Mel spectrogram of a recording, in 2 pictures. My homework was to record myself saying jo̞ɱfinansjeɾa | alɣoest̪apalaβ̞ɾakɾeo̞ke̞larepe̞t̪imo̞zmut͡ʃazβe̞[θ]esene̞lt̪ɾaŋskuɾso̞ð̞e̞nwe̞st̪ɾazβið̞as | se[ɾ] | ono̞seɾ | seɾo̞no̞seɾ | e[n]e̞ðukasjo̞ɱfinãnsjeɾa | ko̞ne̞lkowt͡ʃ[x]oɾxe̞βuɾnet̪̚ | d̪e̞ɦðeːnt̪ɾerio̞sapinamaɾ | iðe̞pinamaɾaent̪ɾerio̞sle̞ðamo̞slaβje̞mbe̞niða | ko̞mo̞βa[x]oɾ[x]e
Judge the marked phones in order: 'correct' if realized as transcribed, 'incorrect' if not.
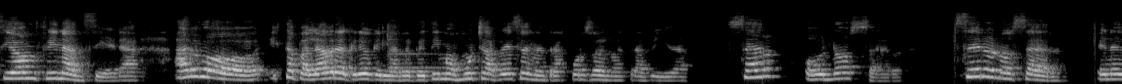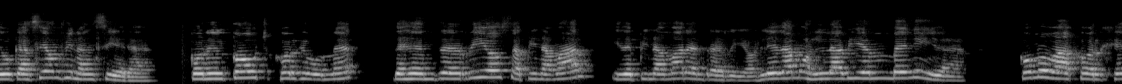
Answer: incorrect: s, correct, correct, correct, correct, correct

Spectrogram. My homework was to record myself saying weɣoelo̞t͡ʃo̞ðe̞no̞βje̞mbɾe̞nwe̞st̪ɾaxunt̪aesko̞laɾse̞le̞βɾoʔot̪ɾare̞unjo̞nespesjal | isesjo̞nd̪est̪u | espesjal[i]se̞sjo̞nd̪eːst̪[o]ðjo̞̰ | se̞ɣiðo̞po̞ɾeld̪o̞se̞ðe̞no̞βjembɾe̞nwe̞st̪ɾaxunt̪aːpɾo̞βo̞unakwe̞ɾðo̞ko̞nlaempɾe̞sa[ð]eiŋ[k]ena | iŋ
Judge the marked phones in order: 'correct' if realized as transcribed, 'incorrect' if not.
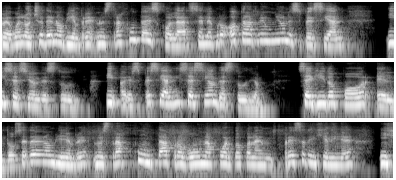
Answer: correct, incorrect: u, correct, incorrect: x

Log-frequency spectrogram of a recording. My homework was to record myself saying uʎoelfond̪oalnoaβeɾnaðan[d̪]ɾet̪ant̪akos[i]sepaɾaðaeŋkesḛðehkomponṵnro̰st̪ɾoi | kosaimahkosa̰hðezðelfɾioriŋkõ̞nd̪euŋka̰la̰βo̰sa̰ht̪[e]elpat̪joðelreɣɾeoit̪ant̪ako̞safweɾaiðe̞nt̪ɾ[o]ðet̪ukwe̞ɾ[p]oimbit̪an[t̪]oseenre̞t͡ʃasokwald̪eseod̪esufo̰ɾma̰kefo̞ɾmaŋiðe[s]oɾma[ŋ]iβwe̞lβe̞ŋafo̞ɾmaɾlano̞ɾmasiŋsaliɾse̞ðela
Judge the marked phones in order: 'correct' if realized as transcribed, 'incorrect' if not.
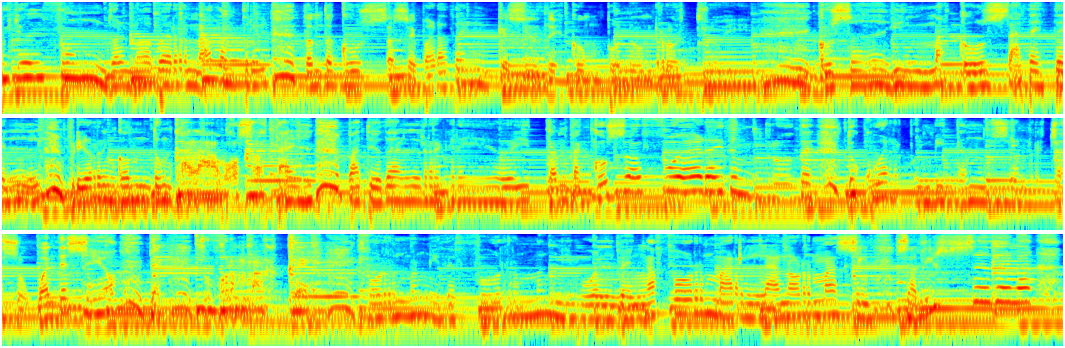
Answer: incorrect: t̪, incorrect: a, incorrect: a, correct, correct, incorrect: d̪, incorrect: f, correct

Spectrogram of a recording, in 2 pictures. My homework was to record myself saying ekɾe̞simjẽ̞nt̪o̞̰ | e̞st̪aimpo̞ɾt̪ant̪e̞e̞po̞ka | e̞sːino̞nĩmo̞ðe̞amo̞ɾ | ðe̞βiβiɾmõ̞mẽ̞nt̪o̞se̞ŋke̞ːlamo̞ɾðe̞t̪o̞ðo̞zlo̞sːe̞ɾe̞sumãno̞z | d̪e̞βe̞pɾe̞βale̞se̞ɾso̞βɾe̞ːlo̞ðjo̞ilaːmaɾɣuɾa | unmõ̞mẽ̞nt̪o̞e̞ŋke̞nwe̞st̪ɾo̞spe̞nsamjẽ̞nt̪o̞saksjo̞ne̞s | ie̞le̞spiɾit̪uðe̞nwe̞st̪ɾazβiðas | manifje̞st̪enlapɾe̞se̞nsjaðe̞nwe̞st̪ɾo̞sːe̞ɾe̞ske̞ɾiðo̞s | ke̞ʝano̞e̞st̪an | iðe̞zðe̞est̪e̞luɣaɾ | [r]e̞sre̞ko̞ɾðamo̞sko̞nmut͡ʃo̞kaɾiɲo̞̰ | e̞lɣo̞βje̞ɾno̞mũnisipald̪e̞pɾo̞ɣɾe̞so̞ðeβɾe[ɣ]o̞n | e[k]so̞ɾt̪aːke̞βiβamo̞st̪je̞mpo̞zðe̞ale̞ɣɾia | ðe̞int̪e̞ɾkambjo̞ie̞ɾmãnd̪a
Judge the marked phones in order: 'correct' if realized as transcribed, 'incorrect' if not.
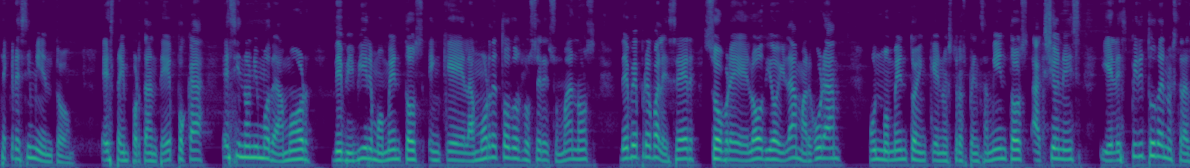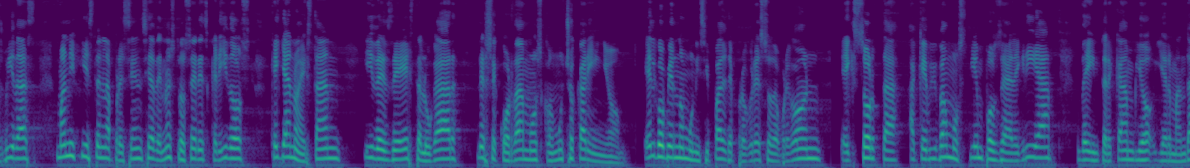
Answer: incorrect: l, correct, correct

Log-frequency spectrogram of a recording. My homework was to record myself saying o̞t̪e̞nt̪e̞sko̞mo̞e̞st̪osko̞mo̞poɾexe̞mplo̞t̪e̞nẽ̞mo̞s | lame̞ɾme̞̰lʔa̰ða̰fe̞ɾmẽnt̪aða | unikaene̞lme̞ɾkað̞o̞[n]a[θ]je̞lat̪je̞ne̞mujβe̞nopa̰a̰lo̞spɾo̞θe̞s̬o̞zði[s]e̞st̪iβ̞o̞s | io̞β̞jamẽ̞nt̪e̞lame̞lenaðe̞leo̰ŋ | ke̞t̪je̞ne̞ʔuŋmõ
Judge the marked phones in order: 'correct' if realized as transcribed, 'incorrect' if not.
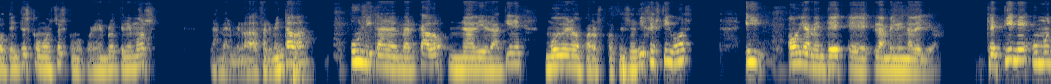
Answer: correct, incorrect: ð, incorrect: x

